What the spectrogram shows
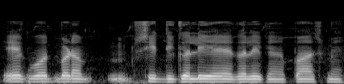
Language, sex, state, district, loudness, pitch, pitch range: Hindi, male, Rajasthan, Bikaner, -17 LUFS, 130 Hz, 125-135 Hz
